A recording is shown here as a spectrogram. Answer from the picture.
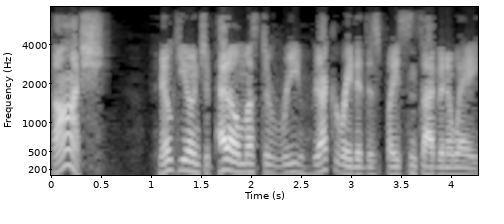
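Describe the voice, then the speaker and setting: A man puts on a character voice at a medium pitch and talks at a fairly quick pace. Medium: read story. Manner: folksy, exclamatory.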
